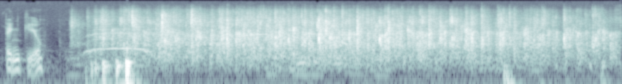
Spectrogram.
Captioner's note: applause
